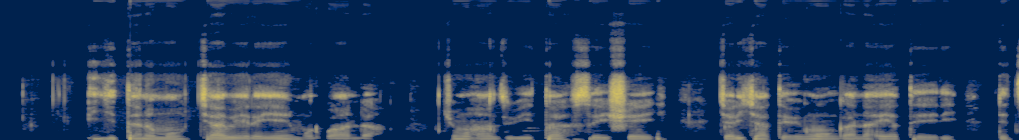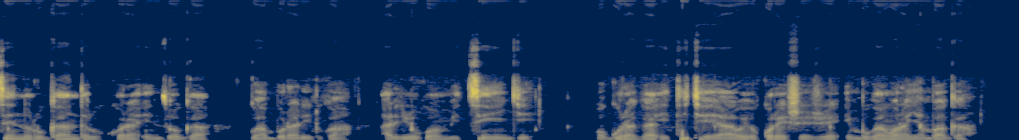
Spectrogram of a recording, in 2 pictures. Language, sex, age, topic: Kinyarwanda, male, 25-35, finance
